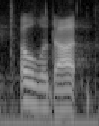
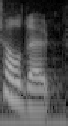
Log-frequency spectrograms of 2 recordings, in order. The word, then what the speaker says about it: toldot: So a toldot, I had to look up how to pronounce that, because I want to say toledot. It's not toledot, it's toldot.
